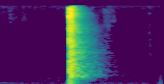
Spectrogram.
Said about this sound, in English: Like clap, I'll probably be able to clap when you clap.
